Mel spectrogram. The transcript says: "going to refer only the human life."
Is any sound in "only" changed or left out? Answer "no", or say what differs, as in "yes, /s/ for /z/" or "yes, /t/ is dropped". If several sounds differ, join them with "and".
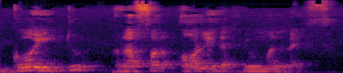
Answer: yes, /n/ is dropped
